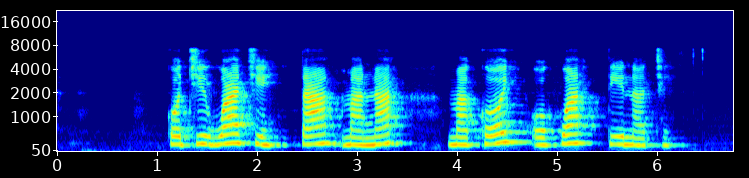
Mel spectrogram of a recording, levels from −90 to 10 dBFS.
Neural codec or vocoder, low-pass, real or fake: codec, 16 kHz, 8 kbps, FunCodec, trained on LibriTTS, 25 frames a second; 7.2 kHz; fake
